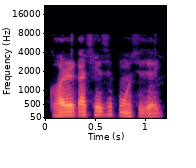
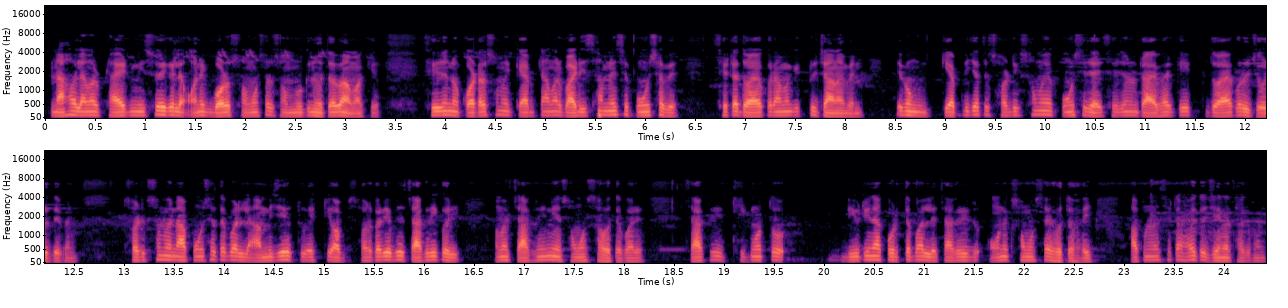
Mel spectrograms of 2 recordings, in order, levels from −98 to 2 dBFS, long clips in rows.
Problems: background sounds at intervals, low volume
